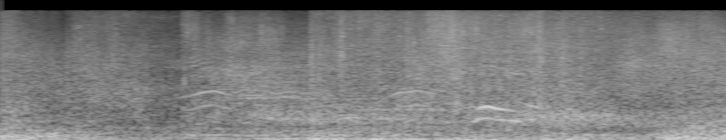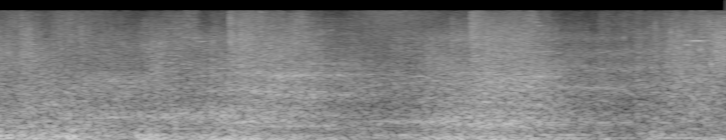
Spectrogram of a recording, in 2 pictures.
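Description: Magic spells whoosh and crackle in a busy fantasy battle.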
